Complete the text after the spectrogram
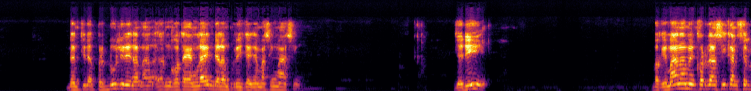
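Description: A middle-aged man speaks earnestly and close up, with pauses between phrases.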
